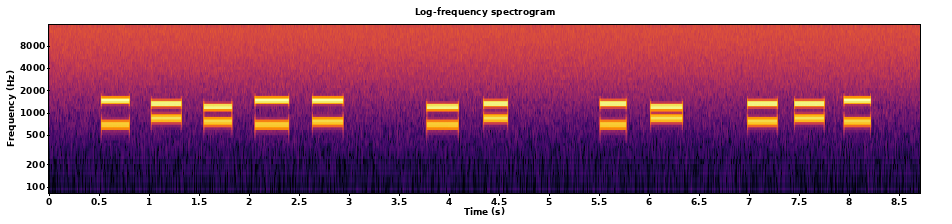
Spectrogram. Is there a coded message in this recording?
Yes: DTMF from 0.5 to 8.2 s, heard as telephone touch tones, dialled by hand, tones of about 300 ms. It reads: 38436 18 27 586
